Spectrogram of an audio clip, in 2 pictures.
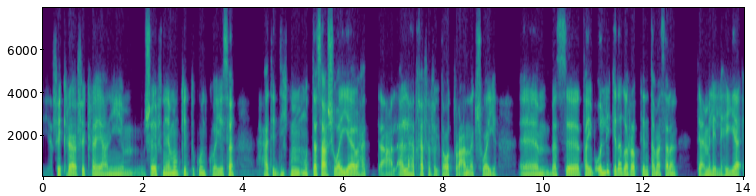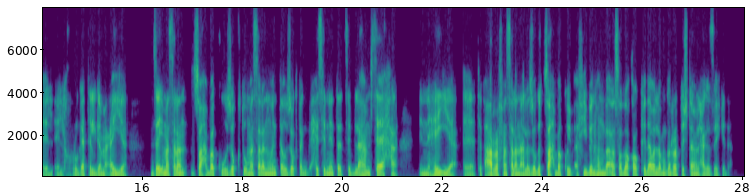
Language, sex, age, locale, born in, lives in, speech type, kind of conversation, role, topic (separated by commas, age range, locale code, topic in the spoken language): Arabic, male, 20-24, ar-EG, Egypt, Italy, conversation, advice, advisor, إزاي أقدر أوفّق وقتي بين شريكي وصحابي من غير ما أحس بضغط أو ذنب؟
